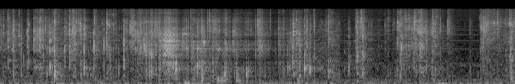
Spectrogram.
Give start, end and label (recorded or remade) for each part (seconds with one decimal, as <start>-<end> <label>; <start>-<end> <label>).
0.0-1.4 recorded; 1.4-2.9 remade; 2.9-5.2 recorded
